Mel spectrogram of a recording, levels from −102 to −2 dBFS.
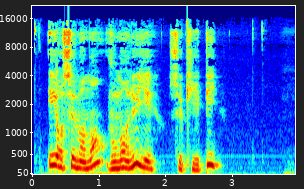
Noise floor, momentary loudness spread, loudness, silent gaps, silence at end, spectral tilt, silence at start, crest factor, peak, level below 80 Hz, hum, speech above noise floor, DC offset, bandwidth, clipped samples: -52 dBFS; 10 LU; -12 LUFS; none; 1.15 s; -5 dB/octave; 0.05 s; 14 dB; 0 dBFS; -44 dBFS; none; 41 dB; under 0.1%; 16.5 kHz; under 0.1%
